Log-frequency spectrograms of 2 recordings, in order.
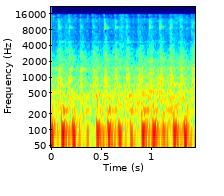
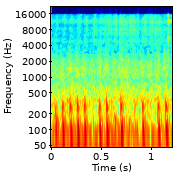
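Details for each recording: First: Kawasaki Barako 2 motorcycle engine at a rough, loud idle with a heavy low thudding knock on each beat; very noisy from a connecting rod problem, and the engine is to be taken down to replace the rod. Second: Kawasaki Barako 2 single after new connecting rod fitted, breaking in: even idle thumps, about seven a second, steady beat, no knock or clatter; quiet and back to normal.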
